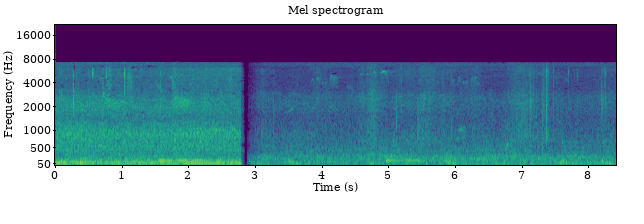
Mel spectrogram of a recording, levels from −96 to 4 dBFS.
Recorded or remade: recorded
